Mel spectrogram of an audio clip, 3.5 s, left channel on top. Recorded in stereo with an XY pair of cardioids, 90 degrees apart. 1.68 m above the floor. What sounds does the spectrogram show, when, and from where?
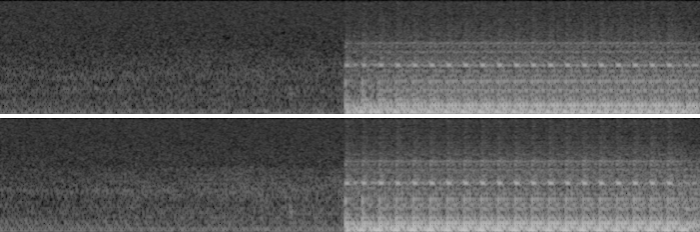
1.7 s a gunshot: 40° right, 4 m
